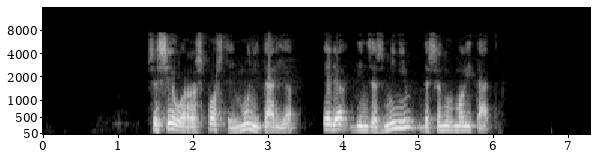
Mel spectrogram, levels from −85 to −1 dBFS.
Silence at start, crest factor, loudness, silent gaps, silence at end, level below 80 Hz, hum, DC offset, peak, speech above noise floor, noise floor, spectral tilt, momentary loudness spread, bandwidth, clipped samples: 1.4 s; 16 dB; -15 LUFS; none; 1.35 s; -50 dBFS; none; under 0.1%; 0 dBFS; 75 dB; -89 dBFS; -7 dB/octave; 8 LU; 7.6 kHz; under 0.1%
